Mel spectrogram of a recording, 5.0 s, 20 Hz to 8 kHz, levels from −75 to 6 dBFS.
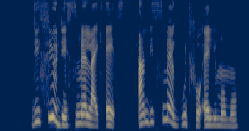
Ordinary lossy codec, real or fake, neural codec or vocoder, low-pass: none; real; none; none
